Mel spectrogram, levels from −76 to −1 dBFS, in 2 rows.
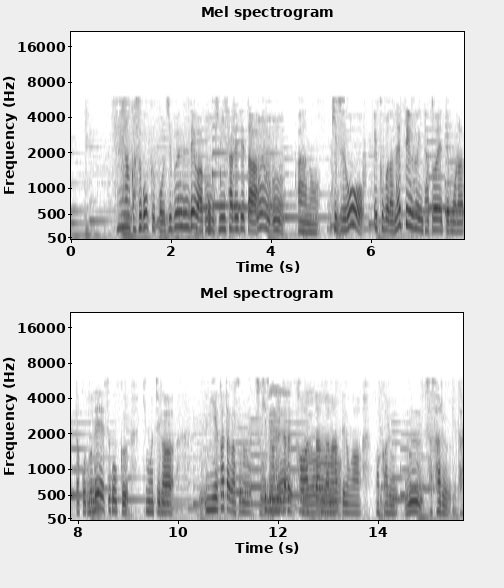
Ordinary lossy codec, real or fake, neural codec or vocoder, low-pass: MP3, 24 kbps; real; none; 7.2 kHz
